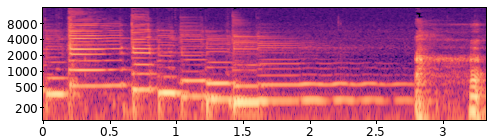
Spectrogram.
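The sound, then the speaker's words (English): Short melodic lick of clear, plucked-sounding notes. A quick initial run of several notes leads into a minor pentatonic phrase with one long held note, then a few final accents. “So first I'll let you go through the lick. It sounds like this.”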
